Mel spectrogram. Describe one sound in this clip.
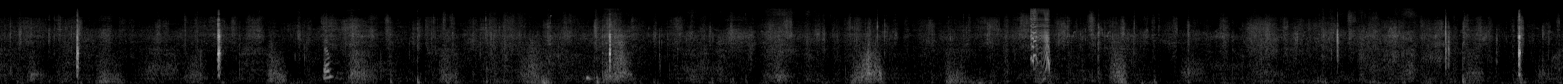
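Horse hooves thud softly on sand.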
